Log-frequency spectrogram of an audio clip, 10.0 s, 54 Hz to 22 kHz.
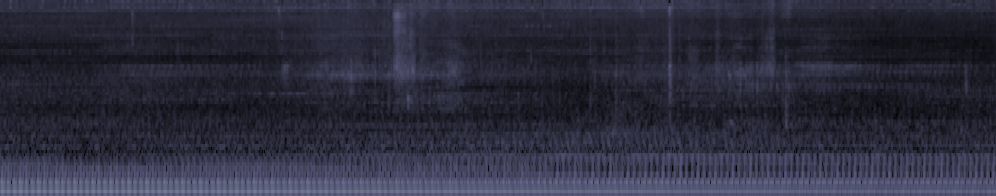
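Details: V6 TL running on three cylinders, blamed on bad injectors: a deep, lumpy idle with an uneven thump about three times a second, plainly missing on several cylinders. Rough idle from a cylinder misfire.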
